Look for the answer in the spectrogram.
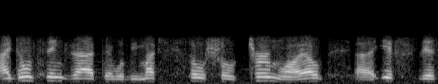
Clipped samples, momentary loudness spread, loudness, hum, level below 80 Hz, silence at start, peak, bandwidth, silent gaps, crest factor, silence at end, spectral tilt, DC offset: under 0.1%; 9 LU; -21 LUFS; none; -64 dBFS; 0 s; -6 dBFS; 4.1 kHz; none; 14 dB; 0.05 s; -7 dB/octave; under 0.1%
